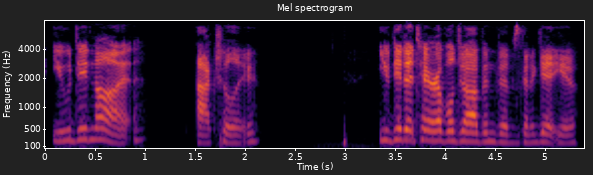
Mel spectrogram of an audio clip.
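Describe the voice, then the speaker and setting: A woman's voice: mid-range voice, normal speed, fairly bright tone, dry recording. Woman, tabletop player, bantering, laughing, dull lo-fi mic, dry. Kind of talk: tabletop game chat.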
